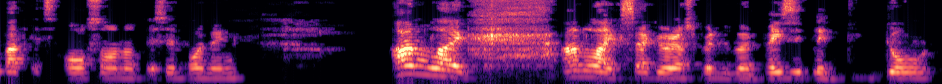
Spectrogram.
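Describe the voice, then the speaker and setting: This non-native English-speaking man reviews a game casually and without a script, speaking haltingly and often repeating or rephrasing himself. His pitch is fairly high and his tone fairly bright, and the recording is rough.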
